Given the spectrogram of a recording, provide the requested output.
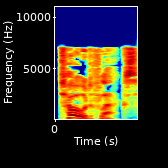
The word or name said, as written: toadflax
